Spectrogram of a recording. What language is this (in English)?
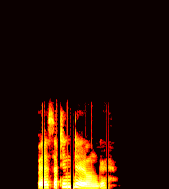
Luo (Kenya and Tanzania)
